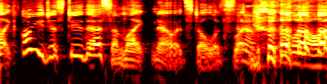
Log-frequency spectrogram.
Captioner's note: laughs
